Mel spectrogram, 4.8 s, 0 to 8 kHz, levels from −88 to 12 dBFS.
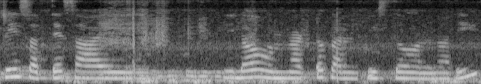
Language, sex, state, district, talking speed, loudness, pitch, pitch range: Telugu, female, Andhra Pradesh, Sri Satya Sai, 85 wpm, -14 LUFS, 230 Hz, 220-245 Hz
